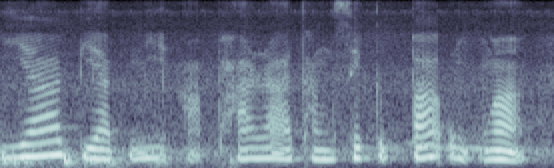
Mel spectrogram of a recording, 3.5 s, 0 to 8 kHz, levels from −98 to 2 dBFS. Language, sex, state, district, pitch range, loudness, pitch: Garo, female, Meghalaya, West Garo Hills, 165-195 Hz, -15 LUFS, 180 Hz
